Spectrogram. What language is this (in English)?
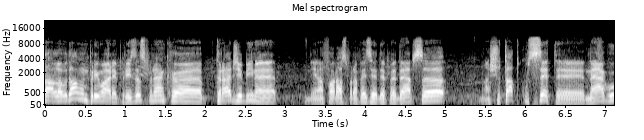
Romanian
